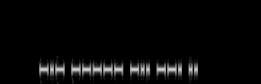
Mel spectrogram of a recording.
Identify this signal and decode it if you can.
Morse code, heard as a keyed tone, about 41 wpm, 700 Hz. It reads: K0DGI
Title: USA Call Signs - 5 Characters - Repeated 2x - 45wpm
